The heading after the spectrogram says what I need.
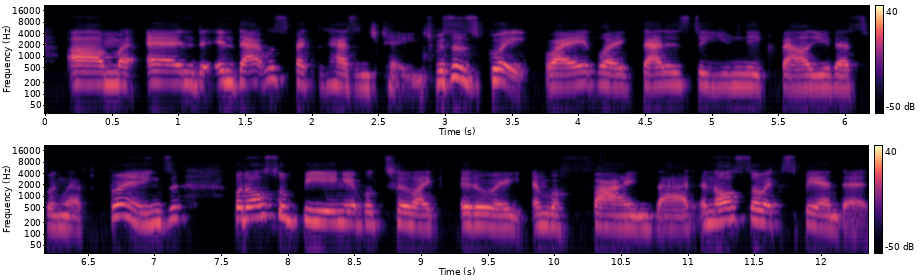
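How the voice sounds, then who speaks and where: A woman speaks at a fairly slow pace in a medium pitch, her intonation lively against a quiet background. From New Jersey, US (born in Trinidad and Tobago, moved at 11). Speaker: political strategist. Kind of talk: interview.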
